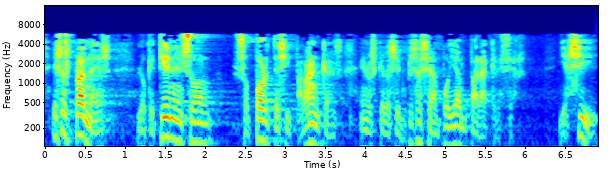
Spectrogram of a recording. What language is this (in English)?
Spanish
